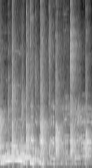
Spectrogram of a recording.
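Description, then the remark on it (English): A small crowd at a Disney trivia night claps and cheers, with a steady patter of hand claps under rising whoops and calls from several voices, fairly loud throughout. “Say hello, crowd, in the background.”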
